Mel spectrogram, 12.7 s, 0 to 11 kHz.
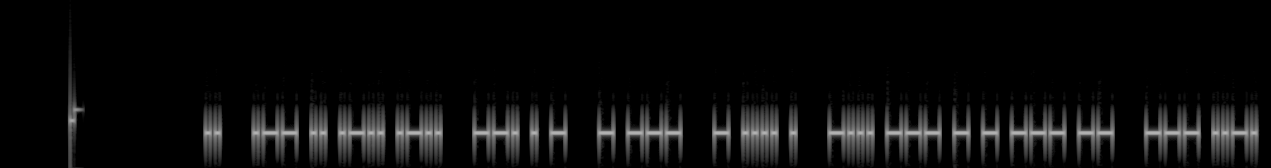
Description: Morse code, heard as a keyed tone, about 25 wpm, 700 Hz. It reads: I WILL GET TO THE BOTTOM OF
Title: Sentences from Top 1000 Words - Review Part 6 - 25wpm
